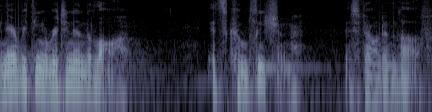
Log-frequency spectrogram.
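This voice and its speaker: Talking at a very fast pace, a man with a medium-pitched voice is heard with audible room echo. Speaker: preacher. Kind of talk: sermon. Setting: church.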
